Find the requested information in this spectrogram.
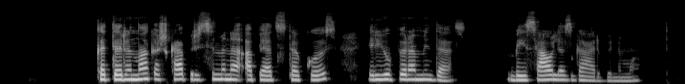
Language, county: Lithuanian, Klaipėda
